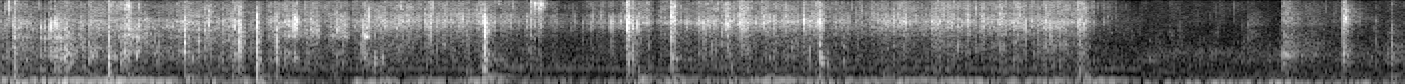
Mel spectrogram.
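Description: Bubble wrap crinkles as it is unwrapped by hand.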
